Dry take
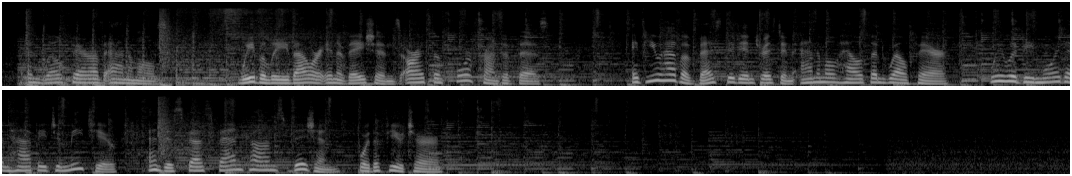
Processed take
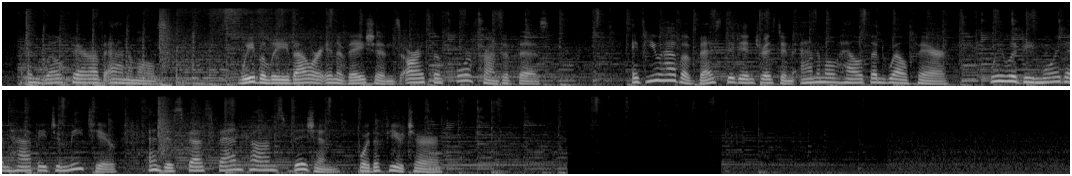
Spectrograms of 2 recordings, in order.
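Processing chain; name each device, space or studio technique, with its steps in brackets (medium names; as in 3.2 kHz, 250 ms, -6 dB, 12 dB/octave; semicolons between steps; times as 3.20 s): video cassette with head-switching buzz (mains buzz 50 Hz, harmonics 10, -61 dBFS -3 dB/octave; white noise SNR 39 dB); 16.33–17.88 s: pre-emphasis filter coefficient 0.97; trim +2.5 dB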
